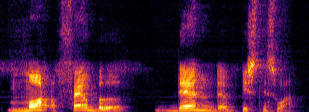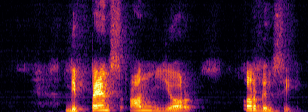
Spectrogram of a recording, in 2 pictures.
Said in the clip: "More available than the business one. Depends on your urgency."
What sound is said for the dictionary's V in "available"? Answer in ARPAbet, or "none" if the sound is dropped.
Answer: F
